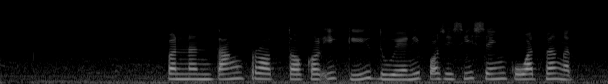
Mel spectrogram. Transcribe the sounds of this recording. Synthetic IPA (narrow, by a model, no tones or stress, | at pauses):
pənənt̪aŋpɾot̪ɔkɔlʔikid̪ṳweniposisisɪŋkuwat̪̚b̥ä̤ŋət̪̚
